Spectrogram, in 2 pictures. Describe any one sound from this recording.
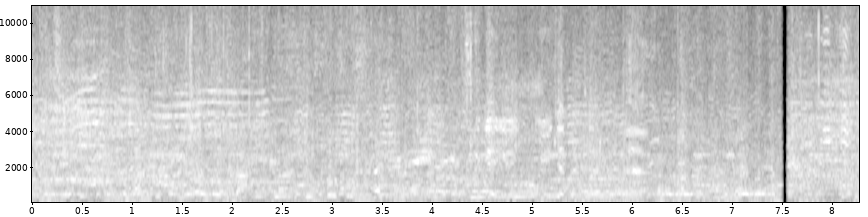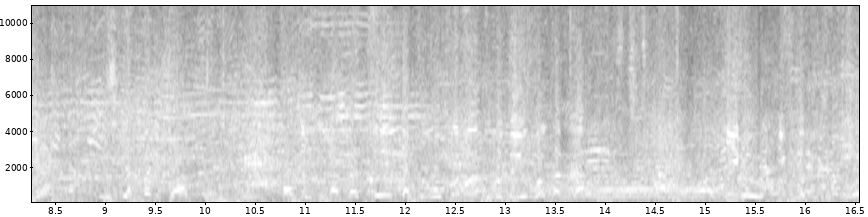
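A large crowd of children and adults chatters and cheers outdoors.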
